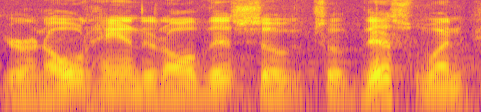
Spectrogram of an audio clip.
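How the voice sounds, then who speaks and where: A man's voice: lowish voice, moderate pace, darkish tone. An American man hosting a casual local interview in a folksy, chatty way. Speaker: talk show host. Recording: clear background noise.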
